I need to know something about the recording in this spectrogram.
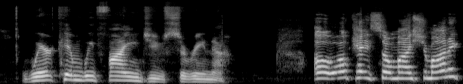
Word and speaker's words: Sarina: that's interested um where can we find you Serena oh okay so my shamanic practice is um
